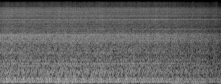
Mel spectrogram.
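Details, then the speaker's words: 2018 Subaru WRX STI boxer after new harmonic balancer and belts: engine idles smoothly and evenly with steady engine-bay hum, squeal gone. "And then the last step is to turn it on and test to make sure the squeal is gone."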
